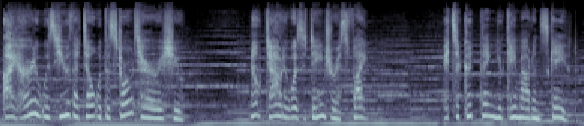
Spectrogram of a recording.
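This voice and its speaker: A woman's voice: high voice, moderate pace, over music, natural voice. A woman voicing a shy, bookish young female alchemist in a video game, speaking in a hesitant, polite and earnest way. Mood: hesitant, curious. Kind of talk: English video game character voice acting.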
